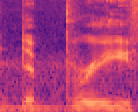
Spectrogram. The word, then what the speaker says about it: debris: vulture easy uh so do you pronounce it DeBry or DeBry I say Deborah yeah I call it a debris field So Silent s sure but mostly just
